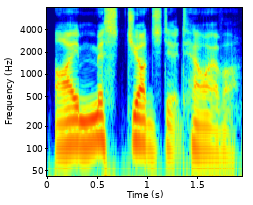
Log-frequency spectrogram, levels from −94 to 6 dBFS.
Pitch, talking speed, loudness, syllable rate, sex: 110 Hz, 125 wpm, -17 LUFS, 4.5 syllables/s, male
